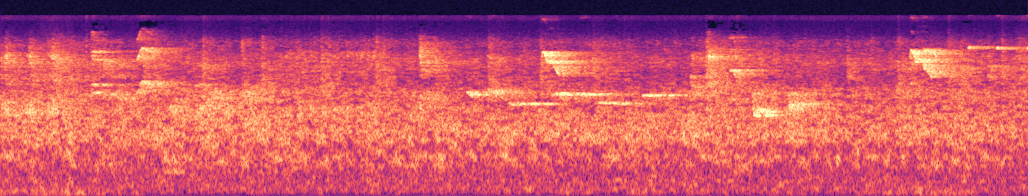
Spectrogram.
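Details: Orange-headed thrush, said to sing vigorously whenever there is light, singing a busy run of high, varied whistles and sharp chirps, phrases tumbling every few seconds over a steady hiss.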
